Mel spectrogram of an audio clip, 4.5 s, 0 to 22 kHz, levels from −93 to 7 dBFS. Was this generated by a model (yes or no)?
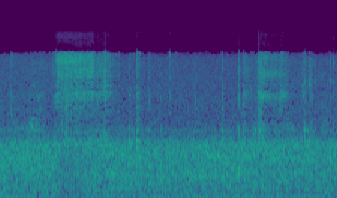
no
